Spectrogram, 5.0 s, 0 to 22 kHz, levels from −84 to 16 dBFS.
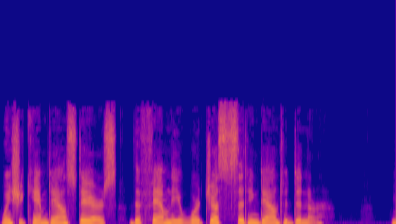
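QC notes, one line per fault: No faults are heard in the speech. The WebRTC call path leaves its usual light coding texture, and the top end stops at about 12 kHz, which fits an Opus call at a moderate bitrate.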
